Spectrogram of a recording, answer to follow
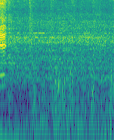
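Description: Intermodal freight train of double-stacked shipping container cars rolling past, a steady low rumble.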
